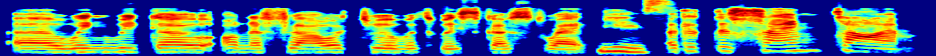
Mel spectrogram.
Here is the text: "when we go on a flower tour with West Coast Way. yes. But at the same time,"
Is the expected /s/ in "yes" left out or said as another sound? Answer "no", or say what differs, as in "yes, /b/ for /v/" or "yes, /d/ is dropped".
yes, /s/ is dropped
